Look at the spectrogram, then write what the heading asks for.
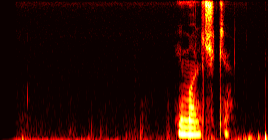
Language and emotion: Russian, neutral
